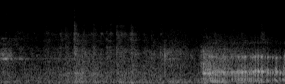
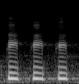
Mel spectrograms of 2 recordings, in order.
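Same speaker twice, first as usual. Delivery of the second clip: squeaky high beeps; high beep imitation. Copying a shop scanner with high beeps. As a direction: chirp it like a scanner.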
